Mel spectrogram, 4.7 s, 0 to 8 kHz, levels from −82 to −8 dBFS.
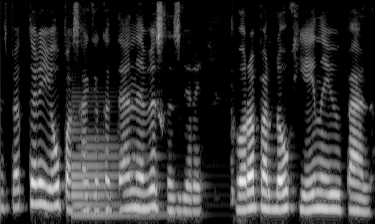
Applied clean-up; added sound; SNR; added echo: classical method log-MMSE.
